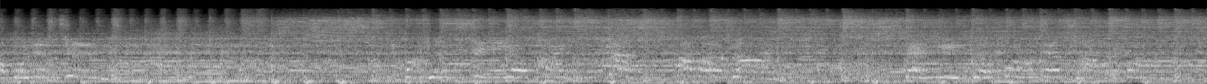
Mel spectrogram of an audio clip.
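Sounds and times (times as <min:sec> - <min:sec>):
bass guitar: 0:00.0 - 0:12.0
drums with cymbal strokes: 0:00.0 - 0:12.0
electric guitar: 0:00.0 - 0:12.0.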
